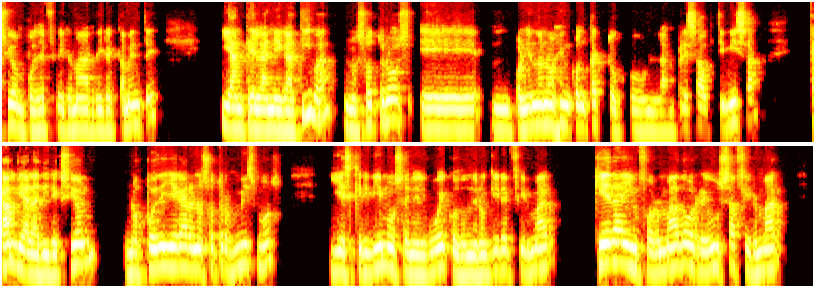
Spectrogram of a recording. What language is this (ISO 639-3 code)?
spa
